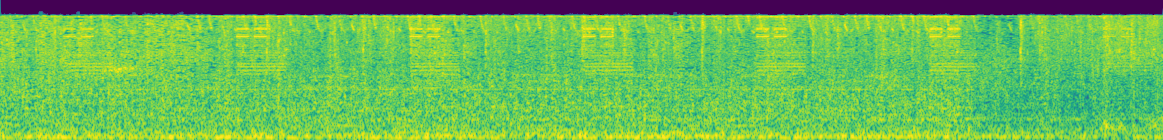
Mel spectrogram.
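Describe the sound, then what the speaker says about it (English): A helicopter approaching in Metal Gear Solid V, a dense, steady rotor roar filling the whole clip, loud and close with constant thumping texture and no talking. "The chopper will be able to get in close now."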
